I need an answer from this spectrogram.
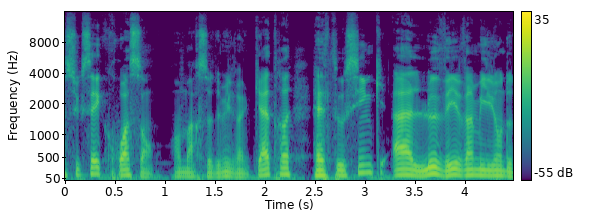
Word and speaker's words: Health2Sync: Pour Health2Sync, se prononce donc Health2Sync, c'est une start-up qui, quant à elle, propose une solution numérique pour les patients diabétiques.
